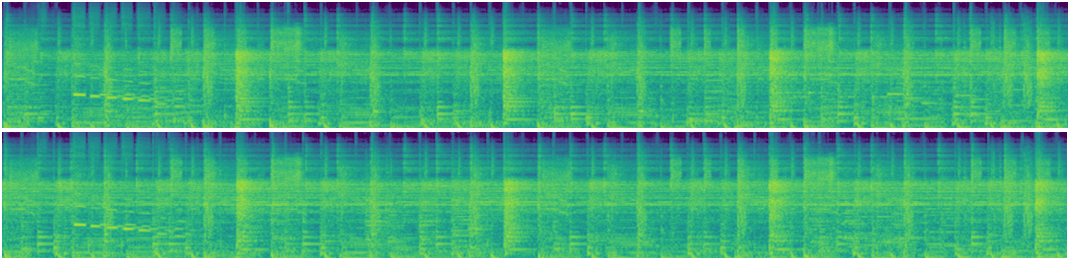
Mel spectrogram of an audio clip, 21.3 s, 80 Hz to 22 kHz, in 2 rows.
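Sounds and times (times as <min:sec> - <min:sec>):
acid jazz combo playing: 0:00.0 - 0:21.3.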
